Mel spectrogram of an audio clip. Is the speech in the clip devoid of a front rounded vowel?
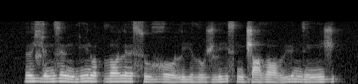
no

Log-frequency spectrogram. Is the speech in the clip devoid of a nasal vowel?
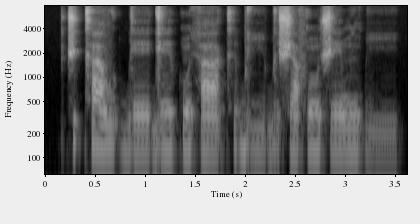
no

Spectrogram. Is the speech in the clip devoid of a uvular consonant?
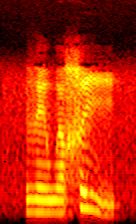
no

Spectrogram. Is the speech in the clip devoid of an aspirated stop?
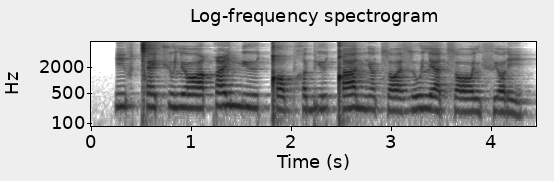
yes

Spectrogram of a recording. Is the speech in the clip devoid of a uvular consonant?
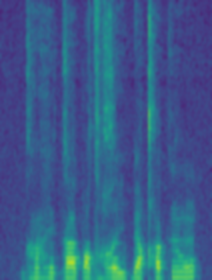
no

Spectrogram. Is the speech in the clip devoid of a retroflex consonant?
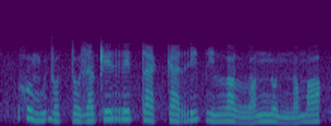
no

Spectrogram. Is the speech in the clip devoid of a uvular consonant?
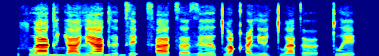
no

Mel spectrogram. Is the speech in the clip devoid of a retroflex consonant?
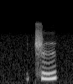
no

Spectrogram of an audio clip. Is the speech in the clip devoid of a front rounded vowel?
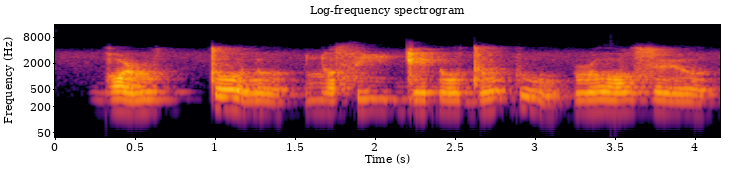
no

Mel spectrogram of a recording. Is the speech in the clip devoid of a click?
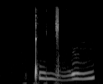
no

